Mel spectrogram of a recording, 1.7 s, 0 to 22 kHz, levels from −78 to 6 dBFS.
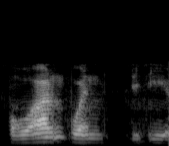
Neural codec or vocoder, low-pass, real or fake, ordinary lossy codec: codec, 16 kHz, 4.8 kbps, FACodec; 3.6 kHz; fake; none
